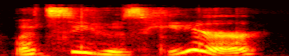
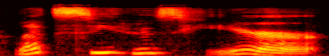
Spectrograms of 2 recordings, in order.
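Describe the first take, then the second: First: Said in the usual way. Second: "Let's see who's here" said slower and softer, drawn out; soft slow repeat. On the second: Real, not acted. Host scanning the chat, murmuring "Let's see who's here" slowly. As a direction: drift into it quietly as she scrolls.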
